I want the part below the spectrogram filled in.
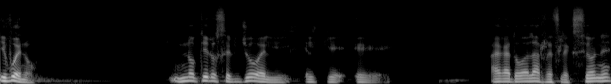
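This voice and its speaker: Speaking at a very slow pace with long, frequent pauses, a man uses lively intonation in a dark, mellow tone. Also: dry, close sound with no echo. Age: 70s. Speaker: physician moderating a panel discussion. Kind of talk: panel discussion introduction. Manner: halting, many fillers.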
